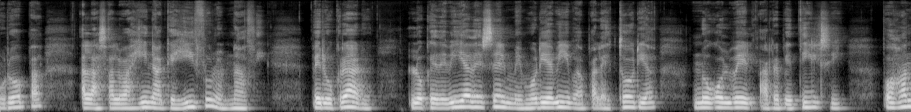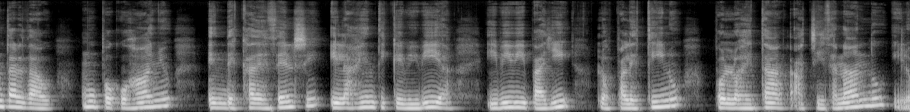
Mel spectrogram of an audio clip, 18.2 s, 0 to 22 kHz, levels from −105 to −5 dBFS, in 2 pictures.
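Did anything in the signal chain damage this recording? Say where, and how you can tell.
No, nothing in the chain damaged this speech.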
